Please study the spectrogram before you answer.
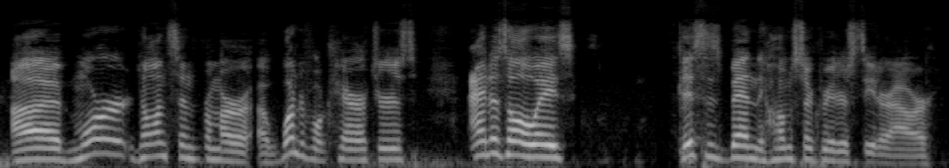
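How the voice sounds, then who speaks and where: A man with a fairly high voice hosts an amateur show's sign-off. He is playful and theatrical. The sound is dry and somewhat muffled, as on an online call. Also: sing-song, moderate pace, fairly bright tone, no echo. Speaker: show host. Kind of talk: informal show sign-off.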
